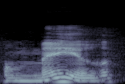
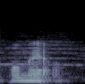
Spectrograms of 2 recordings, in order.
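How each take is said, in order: First: The second vowel sounds like 'ay' in snake. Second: The second vowel sounds like a short 'eh'. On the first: The speaker calls it wrong. "I wouldn't say omer" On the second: The speaker calls it right. "I would say omer"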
